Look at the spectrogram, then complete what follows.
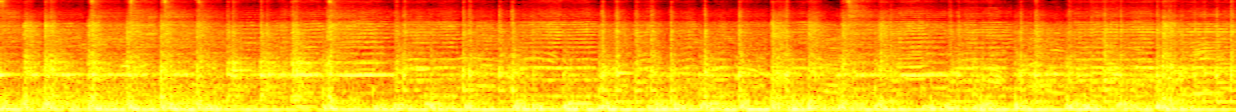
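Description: Festival percussion band drumming a fast, steady beat on bass drums and snares, with a held high note over the drums for the first few seconds.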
